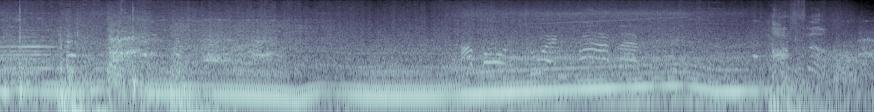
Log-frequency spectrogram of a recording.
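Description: A car engine hums steadily, dipping and rising in pitch.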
